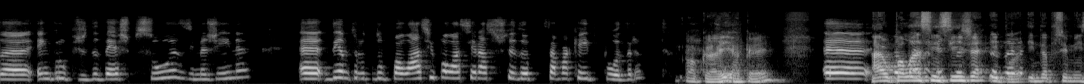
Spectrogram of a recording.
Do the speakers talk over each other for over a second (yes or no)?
yes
